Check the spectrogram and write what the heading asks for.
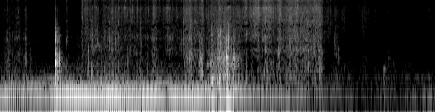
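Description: Plastic packaging crinkling and rustling as it is handled and pulled off the contents of a zippered case, with a sharp crackle about a second in; the rustling stops about six and a half seconds in.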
